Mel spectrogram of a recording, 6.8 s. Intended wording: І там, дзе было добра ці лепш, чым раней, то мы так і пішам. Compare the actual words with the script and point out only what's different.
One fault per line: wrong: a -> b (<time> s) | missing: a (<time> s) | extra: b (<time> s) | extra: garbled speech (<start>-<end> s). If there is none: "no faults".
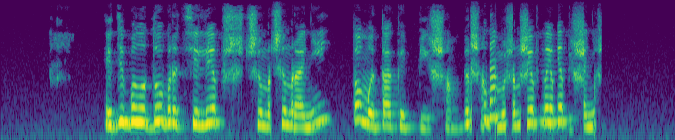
missing: там (1.1 s)
extra: чым (2.8 s)
extra: garbled speech (4.6-6.0 s)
